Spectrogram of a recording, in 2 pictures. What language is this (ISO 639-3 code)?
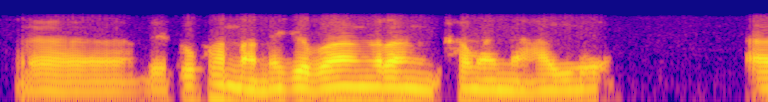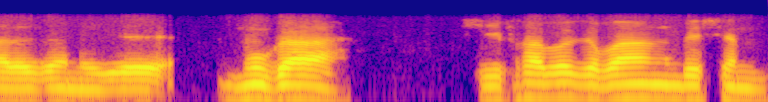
brx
